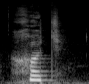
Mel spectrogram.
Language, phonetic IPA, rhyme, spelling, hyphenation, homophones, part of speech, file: Czech, [ˈxoc], -oc, choť, choť, choď, noun, Cs-choť.ogg
- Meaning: 1. spouse (husband) 2. spouse (wife)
